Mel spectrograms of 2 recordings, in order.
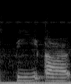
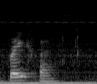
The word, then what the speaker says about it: breakfast: word like breakfast spelled b-r-e-a-k-f-a-s-t is popularly pronounced as breakfast but it's correctly pronounced as breakfast breakfast the word break doesn't change but when you add f-a-s-t to it it becomes breakfast and then the next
